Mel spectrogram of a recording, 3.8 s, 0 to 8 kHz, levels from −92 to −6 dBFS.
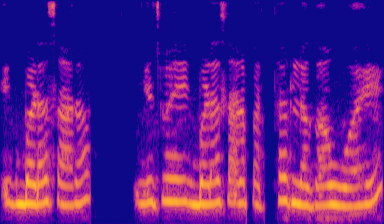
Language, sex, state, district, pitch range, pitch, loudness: Hindi, female, Bihar, Sitamarhi, 265-295 Hz, 280 Hz, -26 LUFS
